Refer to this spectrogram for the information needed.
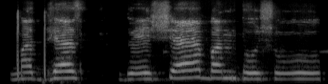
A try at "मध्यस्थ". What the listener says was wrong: हाँ जी, जहाँ अरिका ने मध्यस्थ बोला, आपने थ को थोड़ा सा लंबा करोगे, पूरा थ है मध्यस्थ द्वेष्य बंधुषु। थ पूरा है।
